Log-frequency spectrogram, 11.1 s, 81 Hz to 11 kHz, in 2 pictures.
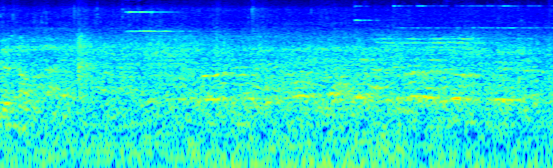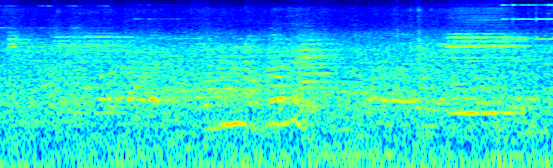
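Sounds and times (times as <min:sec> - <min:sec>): busy street noise: 0:00.0 - 0:11.0.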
